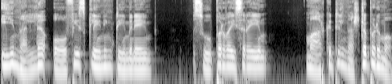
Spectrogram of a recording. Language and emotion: Malayalam, fearful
